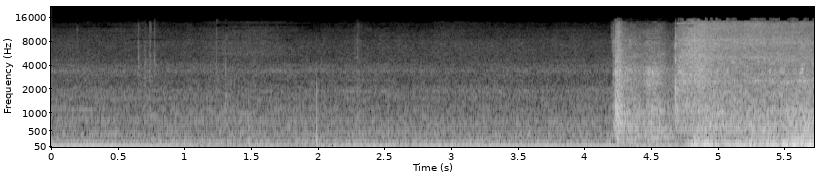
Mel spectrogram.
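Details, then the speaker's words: 1972 El Camino, original 454 replaced with a 502 big block, first start: the V8 cranks and catches within a second, settling into a strong, even rumble; healthy start-up and idle. "very happy start it up and it sounds really good"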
